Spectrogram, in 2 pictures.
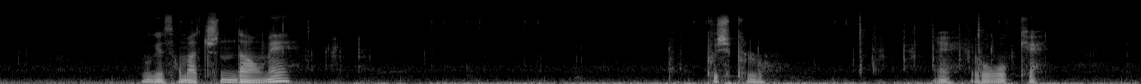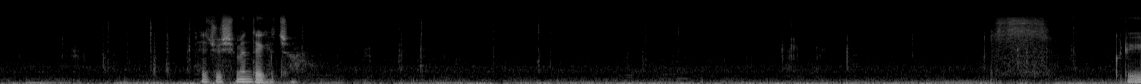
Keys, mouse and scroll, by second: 0.2 shift+middle click, 1.8 click, 2.2-2.6 scroll up 1, 2.8-3.1 shift+scroll, 3.1 scroll down 1, 4.3 scroll up 1, 4.3 click, 6.7 p, 7.0 click, 8.8 scroll down 1, 10.0 click, 10.8 middle click, 12.1 scroll down 1, 12.9 middle click, 14.1 shift+middle click, 15.0 scroll down 1, 16.6-17.9 shift+middle drag, 19.2-19.6 scroll up 1, 19.9 middle click, 21.3 scroll down 1, 21.9 shift+middle click, 22.1 scroll, 22.7 scroll down 1.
